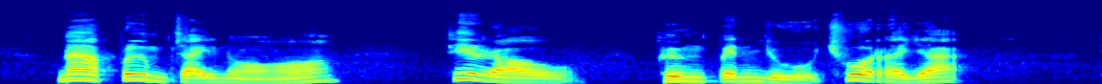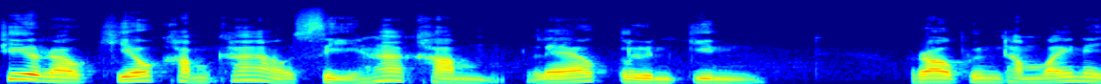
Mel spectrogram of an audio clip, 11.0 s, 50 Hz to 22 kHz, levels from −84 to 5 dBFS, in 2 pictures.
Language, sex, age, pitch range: Thai, male, 20-39, 125-160 Hz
